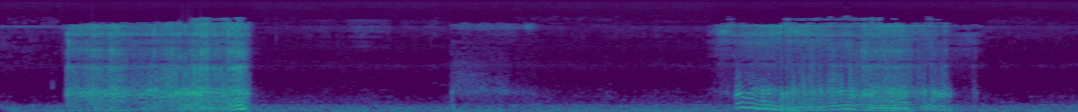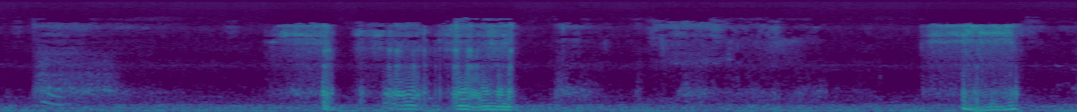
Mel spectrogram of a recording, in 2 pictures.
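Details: A napping female Boston Terrier snores in rough, rasping, rattling breaths every few seconds. Some are long and vibrating, others short and snorting, with quieter wheezy sounds between.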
